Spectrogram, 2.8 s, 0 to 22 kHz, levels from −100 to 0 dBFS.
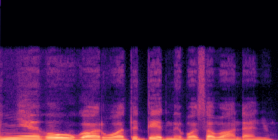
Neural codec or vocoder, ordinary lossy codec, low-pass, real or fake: codec, 32 kHz, 1.9 kbps, SNAC; none; 14.4 kHz; fake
